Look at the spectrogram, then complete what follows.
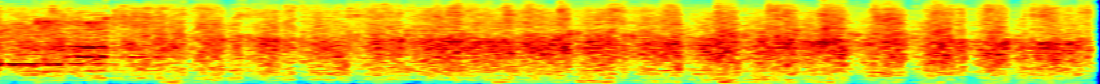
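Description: Audience applauding steadily, dense clapping with no break.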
